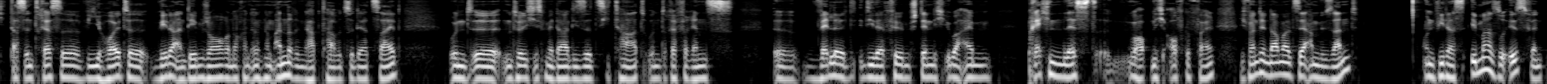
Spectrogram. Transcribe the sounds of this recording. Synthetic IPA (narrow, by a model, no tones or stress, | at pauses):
d̥asʔɪntəʁ̥ɛsəviːɦɔʏtʰəveːɾɐandeːmʒɑ̃ːʁənɔχanɪɐɡŋ̩tnəmʔandəʁ̞ənɡəhaːp̚thaːbət͡sudeːɐt͡saɪt | ʔʊntʔɛːnʔatʰyːɐlɪçɪstmiːɐdaːdiːzət͡sitʰaːtʰʊntʁɛfəʁɛnt͡s | ʔɛːvɛlədiːdeːɐfɪlmʃtɛndɪçʔy̰ːbɐʔa̰ɪnm | b̥ʁɛçn̩lɛstɛ̰ʔy̰bɐhaʊp̚tnɪçtʔa̰ʊfɡ̥əfalənʔɪçfantd̥eːndaːmaːlsz̥eːɐʔamyzant | ʔʊntv̥iːdasʔɪmɐzoːʔɪstv̥ɛn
